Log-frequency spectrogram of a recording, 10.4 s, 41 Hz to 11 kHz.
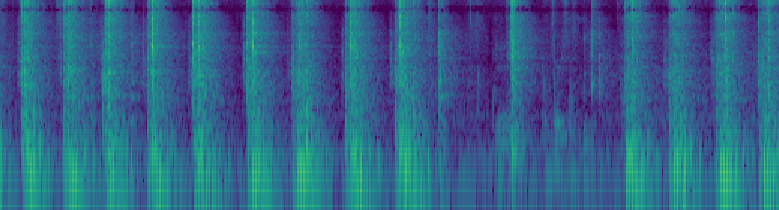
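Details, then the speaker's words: Yamaha PW80 with newly installed carburetor, choke not working; rhythmic heavy thumps every half second as kicked over, fires briefly but won't keep running; owner suspects no fuel flowing from carb even with petcock on reserve. "I already guys the reason that I don't the reason we think that it's not running is because as you can see I'll turn on the gas and reserve really to make sure that has gas flowing into it"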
